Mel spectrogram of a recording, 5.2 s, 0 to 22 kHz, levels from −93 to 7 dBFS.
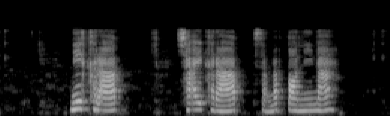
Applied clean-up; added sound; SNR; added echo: none; none; none; none.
